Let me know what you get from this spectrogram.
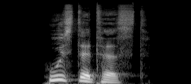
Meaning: inflection of husten: 1. second-person singular preterite 2. second-person singular subjunctive II
- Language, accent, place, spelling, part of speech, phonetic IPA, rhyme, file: German, Germany, Berlin, hustetest, verb, [ˈhuːstətəst], -uːstətəst, De-hustetest.ogg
